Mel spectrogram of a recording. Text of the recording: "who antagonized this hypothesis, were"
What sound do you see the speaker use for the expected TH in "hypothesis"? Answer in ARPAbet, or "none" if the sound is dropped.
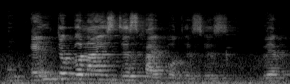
T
